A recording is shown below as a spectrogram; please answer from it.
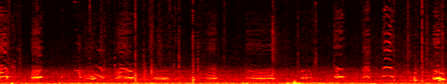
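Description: Jack Russell Terrier puppies give thin, high whimpers and squeaks in short, uneven bursts.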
